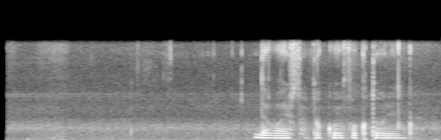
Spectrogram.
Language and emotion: Russian, neutral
